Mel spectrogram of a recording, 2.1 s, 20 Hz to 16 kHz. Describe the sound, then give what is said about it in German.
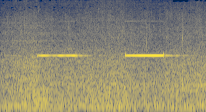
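A 40-tonne truck pulls up at a works site where recycled-concrete blocks are loaded, its engine giving a steady broad rumble while a few thin, high reversing-style beeps cut in, the last one held longer. “Auf dem Werksgelände fährt ein 40-Tonner vor”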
